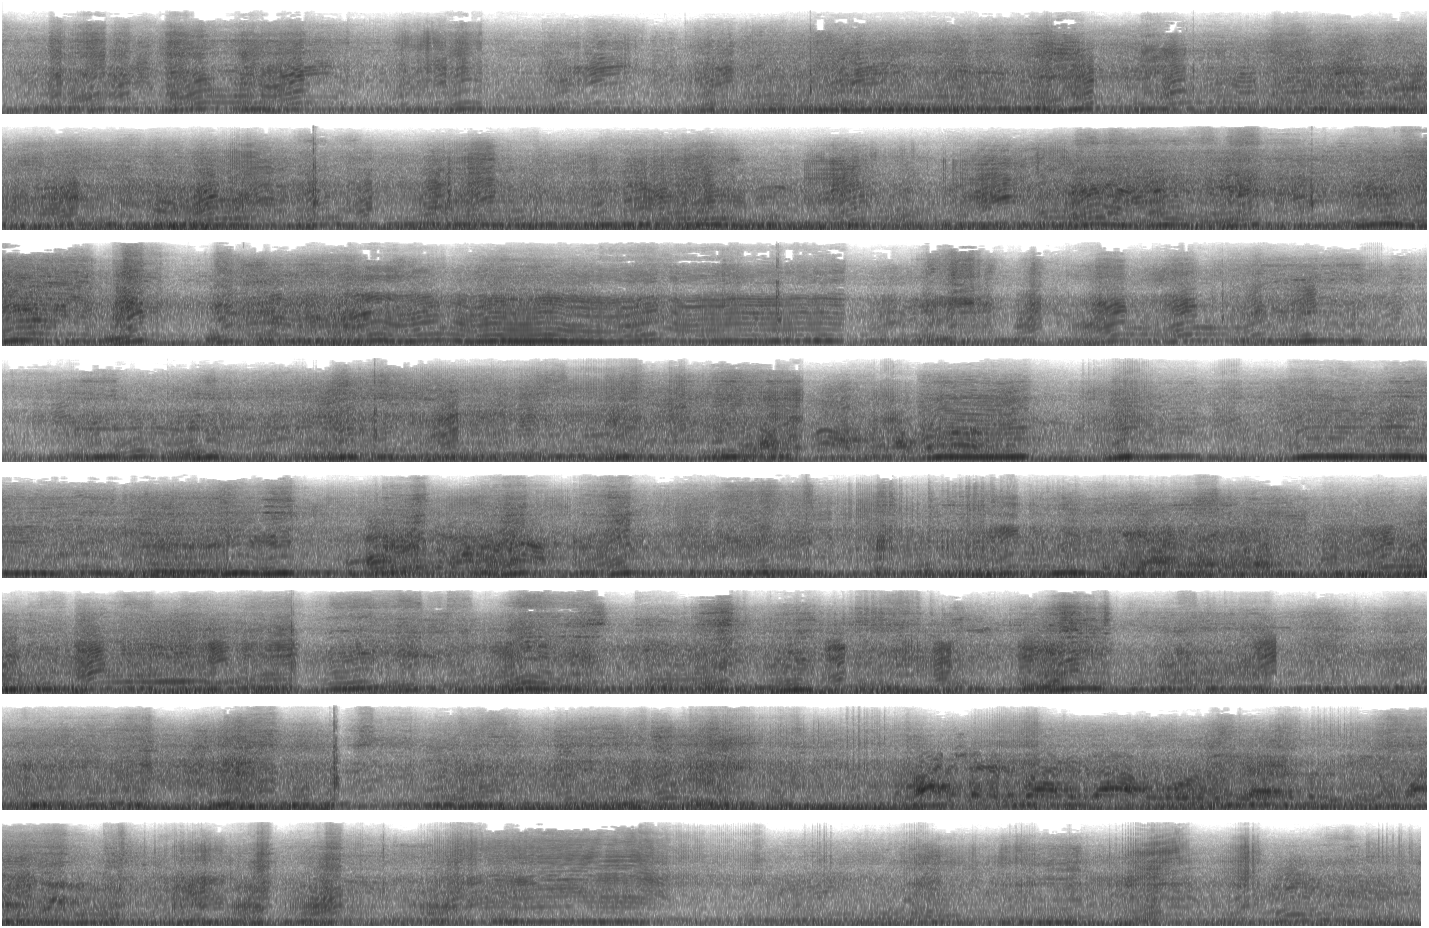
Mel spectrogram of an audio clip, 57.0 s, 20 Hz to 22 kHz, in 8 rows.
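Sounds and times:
dirt bike engines revving: 0.0 - 56.9
steady low hum: 24.6 - 37.3, 40.5 - 51.9.

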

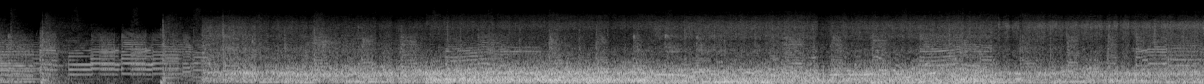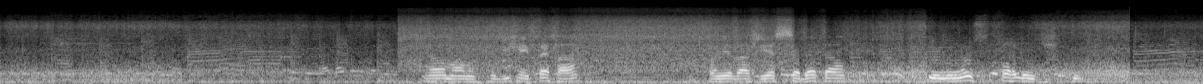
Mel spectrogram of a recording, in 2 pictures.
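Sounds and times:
waterfall rushing: 2.0 - 24.0
people's voices: 6.2 - 18.1, 19.0 - 24.0.

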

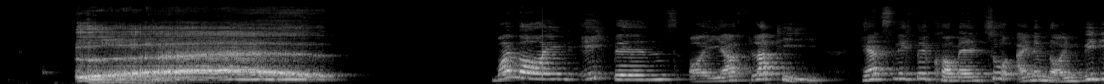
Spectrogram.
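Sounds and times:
man burping: 0.8 - 3.6.

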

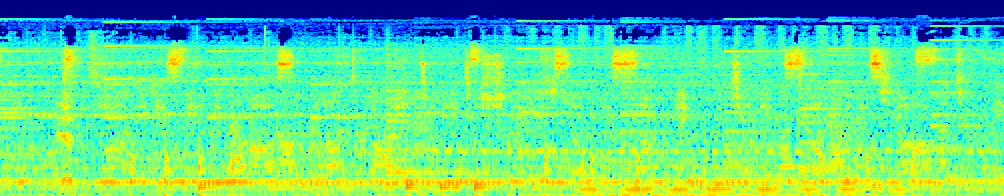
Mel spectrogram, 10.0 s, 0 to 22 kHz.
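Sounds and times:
held drone tones: 0.0 - 10.0
voice-like sounds: 0.5 - 1.0.

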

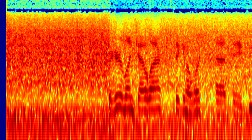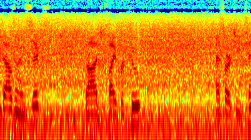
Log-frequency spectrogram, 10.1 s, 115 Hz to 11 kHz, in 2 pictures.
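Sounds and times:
car engine idling: 0.1 - 10.0.

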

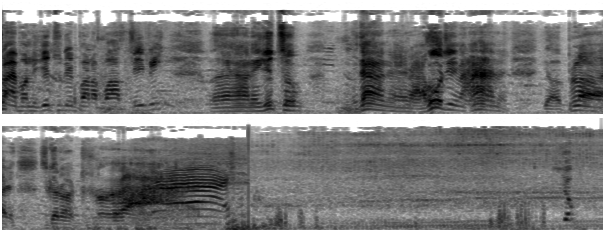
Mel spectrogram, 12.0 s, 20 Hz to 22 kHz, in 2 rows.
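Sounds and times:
vehicle engine hum: 8.4 - 12.0.

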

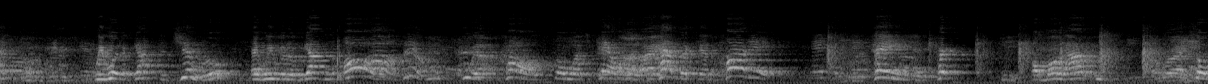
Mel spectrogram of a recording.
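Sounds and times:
man talking loudly: 1.0 - 7.9.

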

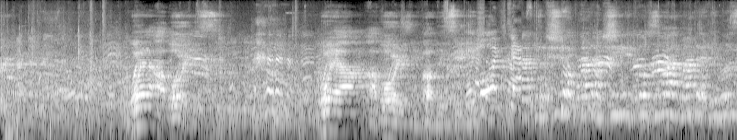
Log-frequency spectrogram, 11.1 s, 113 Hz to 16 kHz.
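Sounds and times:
girl speaking into a microphone: 7.1 - 11.0.

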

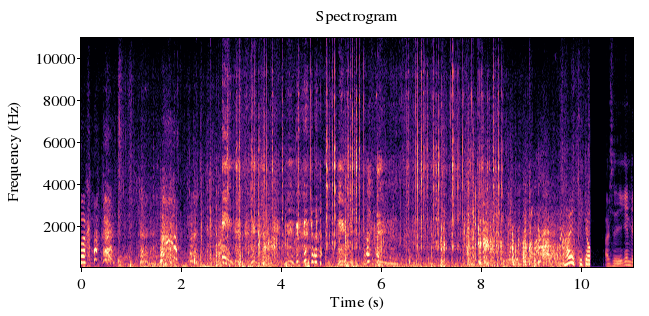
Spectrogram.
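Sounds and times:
tyre and wind rumble: 0.0 - 10.2
bike clicks and rattles: 0.7 - 10.2.

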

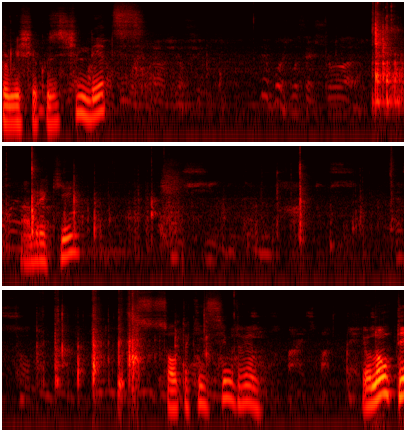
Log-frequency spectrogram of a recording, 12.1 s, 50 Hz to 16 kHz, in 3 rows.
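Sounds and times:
plastic packaging clicks and crackles: 6.6 - 10.5.

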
